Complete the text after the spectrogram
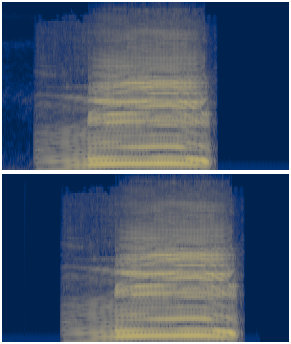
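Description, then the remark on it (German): A cow moos twice, loud, each call a long drawn-out low bellow of nearly two seconds, separated by a short pause of silence. “Hallo Kuh, möchtest du mit mir spielen?”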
